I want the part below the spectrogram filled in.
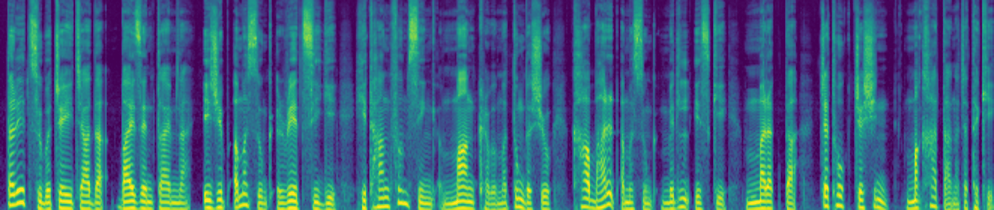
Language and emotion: Manipuri, neutral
